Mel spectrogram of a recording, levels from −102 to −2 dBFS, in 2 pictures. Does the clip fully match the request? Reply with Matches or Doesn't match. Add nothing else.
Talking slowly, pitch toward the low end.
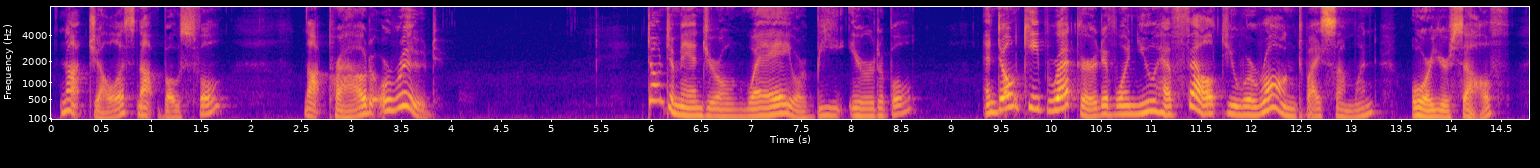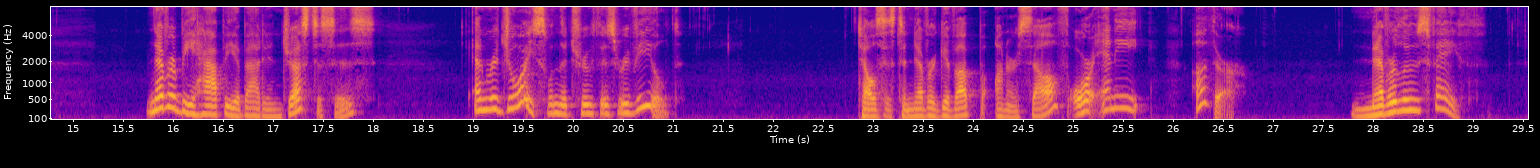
Doesn't match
